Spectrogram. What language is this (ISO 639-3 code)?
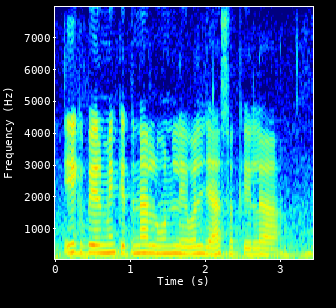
bho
